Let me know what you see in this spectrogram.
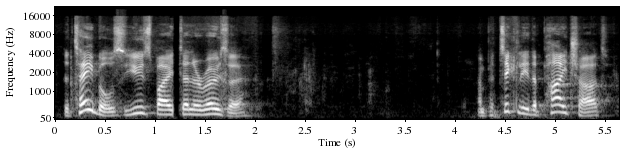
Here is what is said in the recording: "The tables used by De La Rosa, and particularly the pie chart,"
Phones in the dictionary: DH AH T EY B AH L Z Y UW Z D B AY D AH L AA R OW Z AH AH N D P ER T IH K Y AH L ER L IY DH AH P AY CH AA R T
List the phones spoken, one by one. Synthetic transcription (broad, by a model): DH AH T EY B AH L Z Y UW Z B AY D AH L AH R OW Z AH AH N P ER T IH K Y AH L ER L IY DH AH P AY CH AA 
